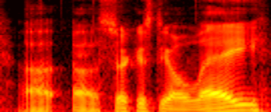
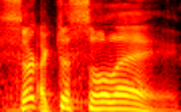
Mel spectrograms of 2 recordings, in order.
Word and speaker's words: Cirque du Soleil: It's under the, Kevin Beverly, the pride and joy of Chicago, will be here talking about Circus du Soleil. I may have butchered that. Cirque Du Soleil.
